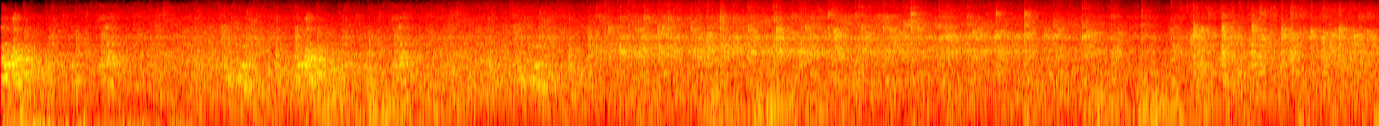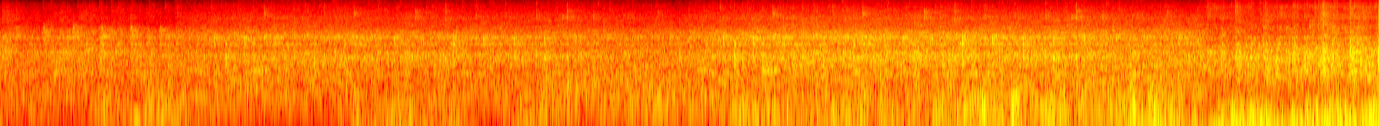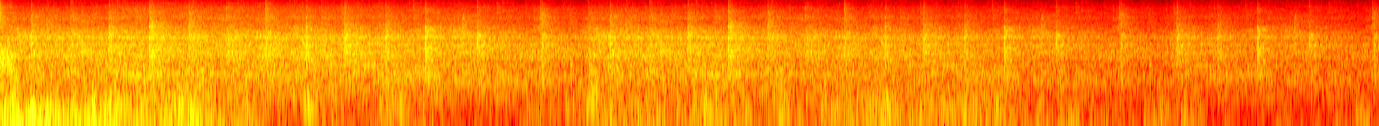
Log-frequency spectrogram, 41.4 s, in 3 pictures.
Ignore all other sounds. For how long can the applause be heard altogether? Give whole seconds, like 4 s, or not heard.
41 s.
